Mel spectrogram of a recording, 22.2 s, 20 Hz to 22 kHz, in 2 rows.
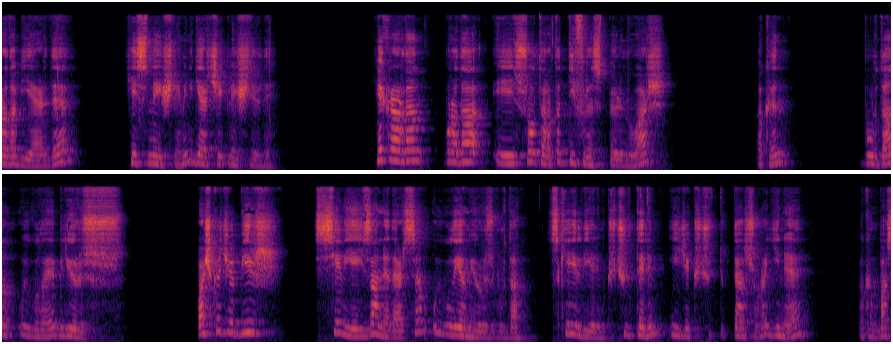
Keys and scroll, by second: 4.9 1, 7.8 space, 18.2 s, 20.4 space.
